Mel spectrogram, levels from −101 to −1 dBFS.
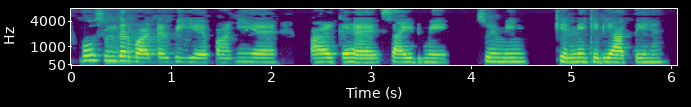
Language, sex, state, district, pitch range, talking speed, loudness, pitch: Hindi, female, Bihar, Purnia, 205-215 Hz, 180 wpm, -17 LUFS, 210 Hz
